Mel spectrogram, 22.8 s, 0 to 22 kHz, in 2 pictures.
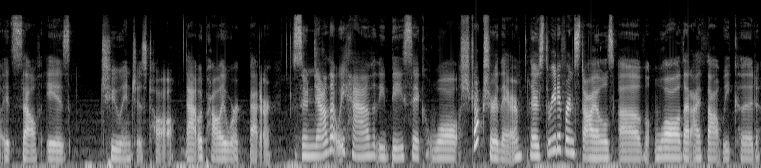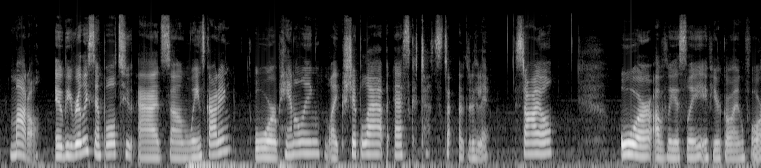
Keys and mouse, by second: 4.7 z, 5.0 middle click, 6.4-7.8 middle drag.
